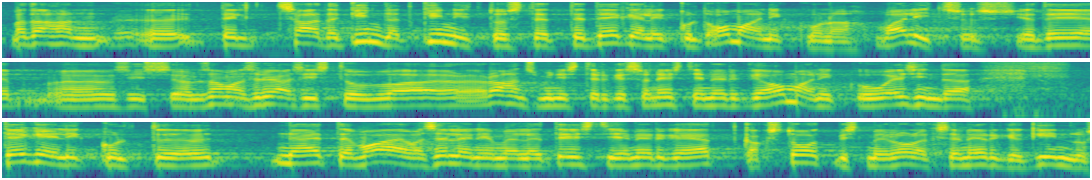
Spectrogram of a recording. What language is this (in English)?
Estonian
